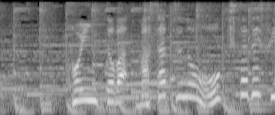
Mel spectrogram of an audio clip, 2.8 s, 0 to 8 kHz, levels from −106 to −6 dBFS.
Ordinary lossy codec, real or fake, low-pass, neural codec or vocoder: none; real; 7.2 kHz; none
